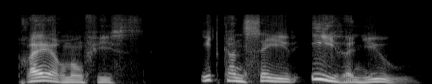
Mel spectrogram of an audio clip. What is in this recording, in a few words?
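French male, voice; Pirates Of The Caribbean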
